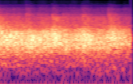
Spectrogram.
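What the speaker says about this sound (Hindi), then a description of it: "आप तालियां बजाएं" Audience applause breaks out at a Hindi religious discourse, a steady dense wash of clapping that holds at an even level throughout, with no voices over it.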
